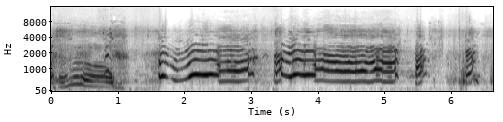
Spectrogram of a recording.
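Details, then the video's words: Roxie, a female Siberian Husky sheltering from a downpour in Staunton State Park, Colorado, whines excitedly at seeing horses: high, wavering, drawn-out whimpers and yowls with rising and falling pitch, separated by short gaps, amid rain noise. "Husky really likes horses"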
